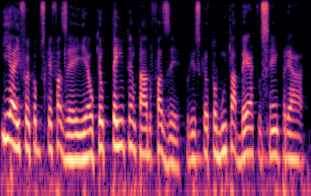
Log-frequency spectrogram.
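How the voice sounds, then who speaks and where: A man's voice: on the high side, fast. A man in his thirties from Brazil, a guest speaking earnestly and with animation about his path as an investment educator. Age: 30s. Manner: earnest, animated, quotes his own thoughts. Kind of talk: interview, reflective storytelling.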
